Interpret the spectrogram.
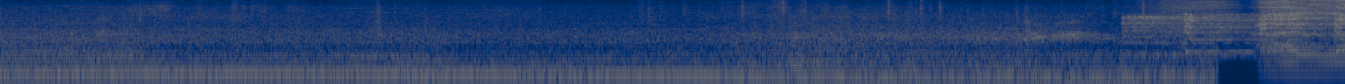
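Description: VW Saveiro pickup's engine and road noise heard from inside the cabin, running steadily while driving. The engine note drops a little about halfway through. It cuts off suddenly near the end and music takes over.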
